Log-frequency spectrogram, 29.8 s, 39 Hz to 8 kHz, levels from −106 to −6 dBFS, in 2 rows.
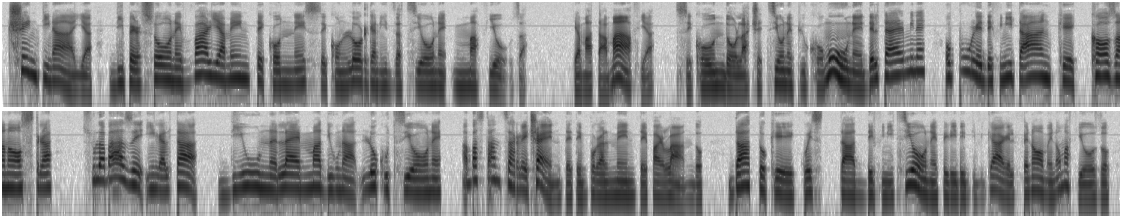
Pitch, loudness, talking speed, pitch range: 135 Hz, -24 LUFS, 90 wpm, 110-170 Hz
